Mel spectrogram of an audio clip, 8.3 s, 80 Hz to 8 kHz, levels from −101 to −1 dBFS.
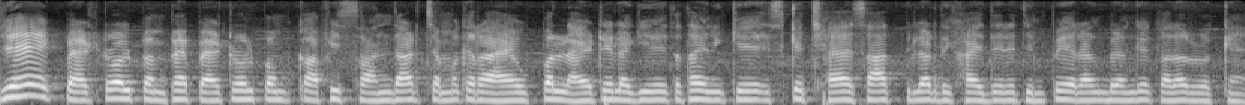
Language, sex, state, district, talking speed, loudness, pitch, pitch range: Hindi, male, Bihar, Araria, 225 wpm, -18 LUFS, 185 Hz, 175-195 Hz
